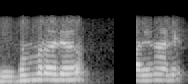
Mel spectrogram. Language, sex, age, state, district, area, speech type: Malayalam, male, 30-45, Kerala, Palakkad, rural, conversation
